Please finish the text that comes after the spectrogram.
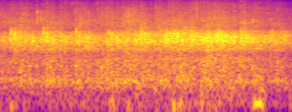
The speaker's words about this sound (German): Äh, Katja Lewina bitten wir auf die Bühne. Begrüßt sie mit einem fetten Applaus.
